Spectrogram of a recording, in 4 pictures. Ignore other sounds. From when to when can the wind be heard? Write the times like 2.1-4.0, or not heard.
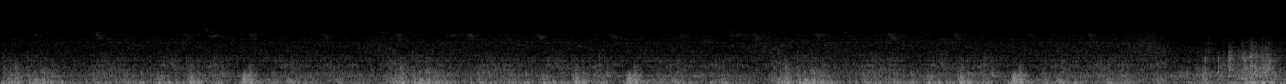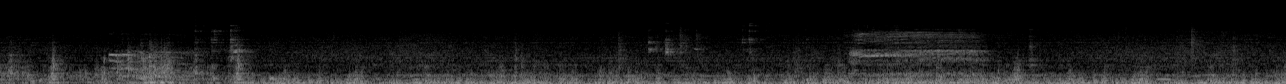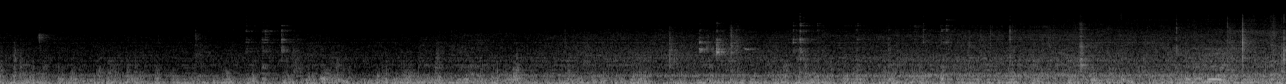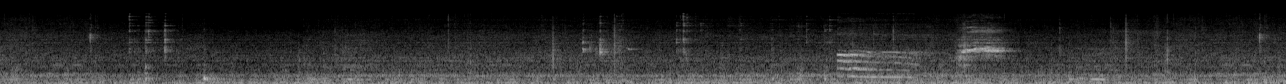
0.0-51.3.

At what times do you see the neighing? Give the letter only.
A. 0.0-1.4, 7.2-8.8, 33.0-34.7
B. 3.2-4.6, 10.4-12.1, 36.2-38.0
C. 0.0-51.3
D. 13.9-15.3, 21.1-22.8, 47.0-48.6
D.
